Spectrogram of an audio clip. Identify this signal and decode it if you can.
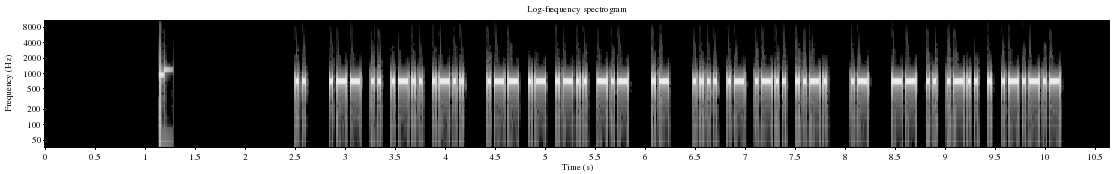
Morse code, heard as a keyed tone, about 36 wpm, 700 Hz. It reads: I WILL WALK A HALF A MILE.
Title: Sentences from Top 1000 Words - Review Part 1 - 35wpm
